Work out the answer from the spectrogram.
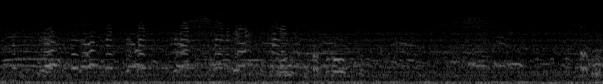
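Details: Flock of common cranes keeps up a dense, irregular stream of honking, trumpet-like calls, many voices overlapping throughout, over constant low-frequency background noise.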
